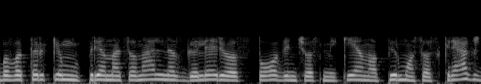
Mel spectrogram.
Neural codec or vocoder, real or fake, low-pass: none; real; 3.6 kHz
